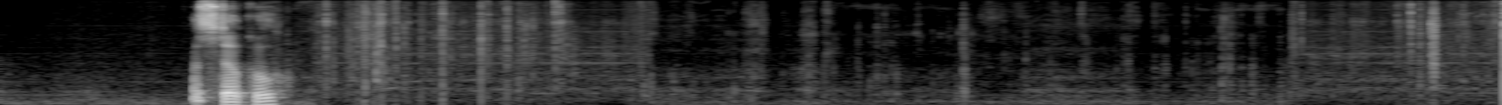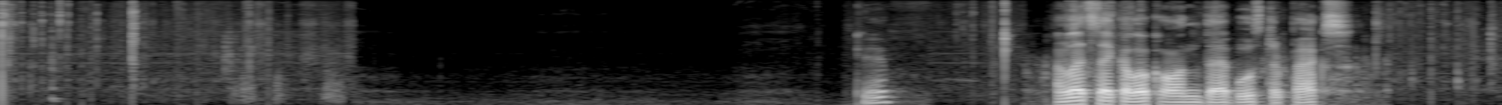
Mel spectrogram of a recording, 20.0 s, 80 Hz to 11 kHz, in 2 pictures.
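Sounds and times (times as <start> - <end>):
packaging crinkling: 2.0 - 12.4, 16.2 - 17.4, 19.1 - 20.0.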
